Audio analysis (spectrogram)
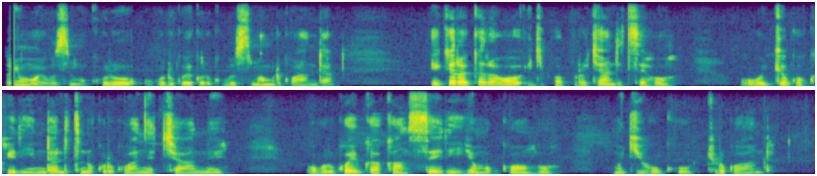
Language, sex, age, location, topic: Kinyarwanda, female, 36-49, Kigali, health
